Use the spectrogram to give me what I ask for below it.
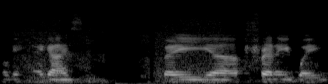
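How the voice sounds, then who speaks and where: A man's voice: lowish voice, completely flat delivery, a little slow, noisy background. A man with a Vietnamese accent tutoring English over a video call, switching between Vietnamese and English, patient and full of fillers. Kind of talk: online English lesson.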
